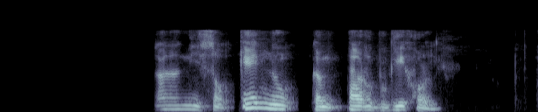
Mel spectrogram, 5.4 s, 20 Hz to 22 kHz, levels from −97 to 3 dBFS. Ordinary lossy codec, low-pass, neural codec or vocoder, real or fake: MP3, 64 kbps; 7.2 kHz; codec, 24 kHz, 3 kbps, HILCodec; fake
